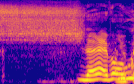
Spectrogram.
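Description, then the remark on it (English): A steady, bright hiss of a dish sizzling on a hot plate, as served at the place Murni, fills the first half, then a voice begins talking over the fading sizzle. “This dish, right? It's on like a hot plate one. Yeah, yeah. Every time they come out, it's a commotion, like Second World War one.”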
